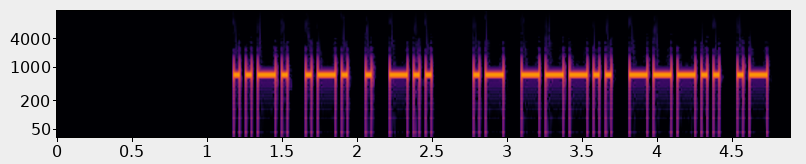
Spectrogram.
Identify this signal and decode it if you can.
Morse code, heard as a keyed tone, about 30 wpm, 700 Hz. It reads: FRED A88A
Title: CWT Exchange 30wpm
